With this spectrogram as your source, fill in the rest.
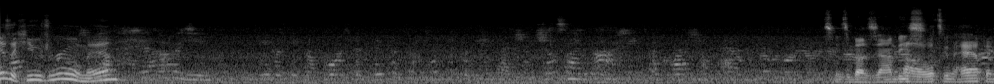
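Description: A woman reads the news through a television speaker.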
